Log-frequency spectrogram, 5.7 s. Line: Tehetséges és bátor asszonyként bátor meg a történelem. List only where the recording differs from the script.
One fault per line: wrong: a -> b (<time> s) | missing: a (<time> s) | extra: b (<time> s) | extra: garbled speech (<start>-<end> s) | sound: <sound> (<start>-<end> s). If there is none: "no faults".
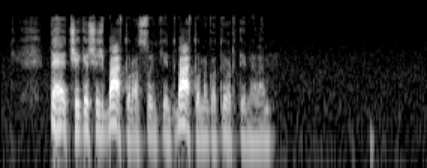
no faults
